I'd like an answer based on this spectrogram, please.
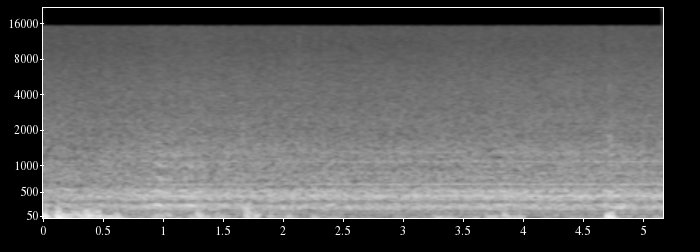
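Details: Honey bee swarm being caught, recorded in 2017: a steady low droning hum of many bees throughout, with soft thumps and handling noises at the start and near the end.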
